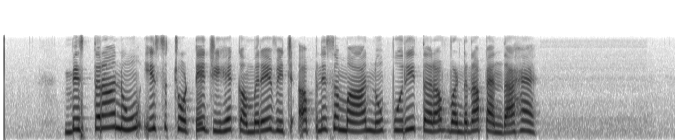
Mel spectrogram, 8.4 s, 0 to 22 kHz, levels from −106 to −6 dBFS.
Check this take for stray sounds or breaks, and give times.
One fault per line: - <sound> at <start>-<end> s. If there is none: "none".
none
